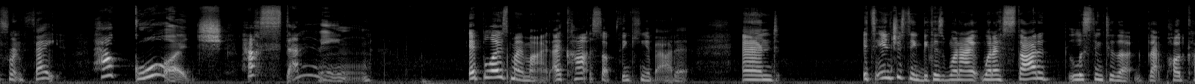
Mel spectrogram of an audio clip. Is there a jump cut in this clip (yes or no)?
no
